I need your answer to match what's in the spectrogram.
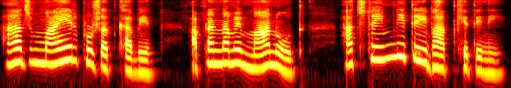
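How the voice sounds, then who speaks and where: Casting: woman reading a soft, coaxing young wife, a little higher, gentle and patient. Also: sing-song, moderate pace.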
